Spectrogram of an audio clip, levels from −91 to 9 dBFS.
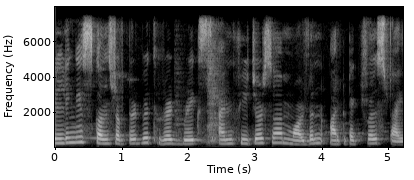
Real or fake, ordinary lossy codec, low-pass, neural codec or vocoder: real; none; 7.2 kHz; none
